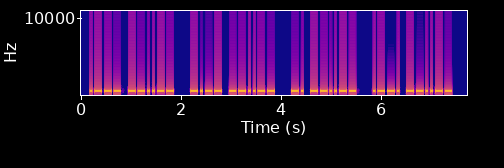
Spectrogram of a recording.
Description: Morse code, heard as a keyed tone, about 25 wpm, 600 Hz. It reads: J, Y, N, P,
